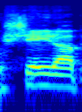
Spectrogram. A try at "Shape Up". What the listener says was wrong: Shape Up. Shape Up. You guys are not pronouncing the P. Shape Up. Shape Up.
